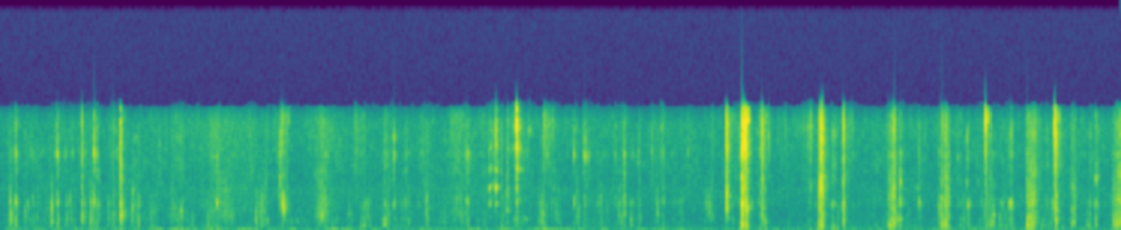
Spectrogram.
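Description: Close-miked chewing and crunching of kimchi fried rice, with louder, sharp crunches coming thick in the second half.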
